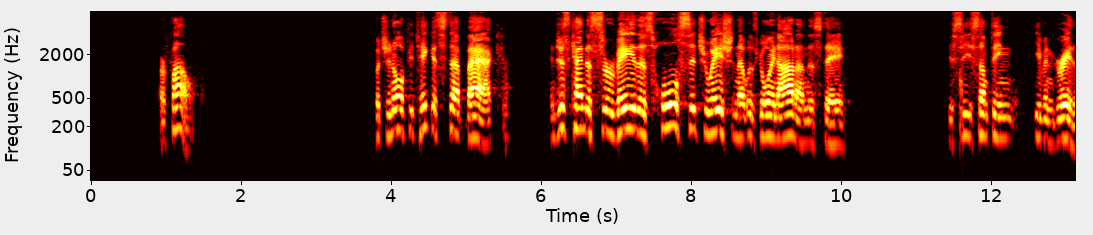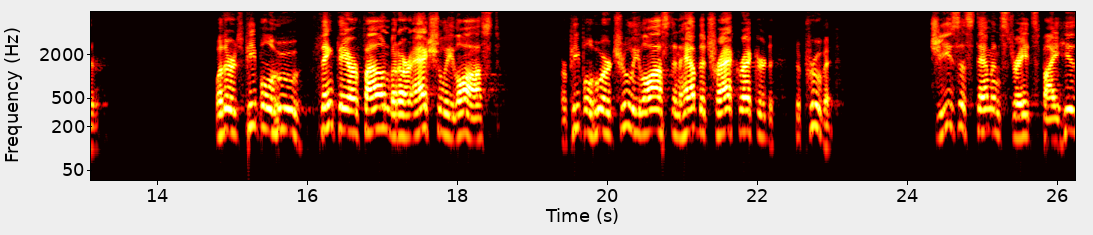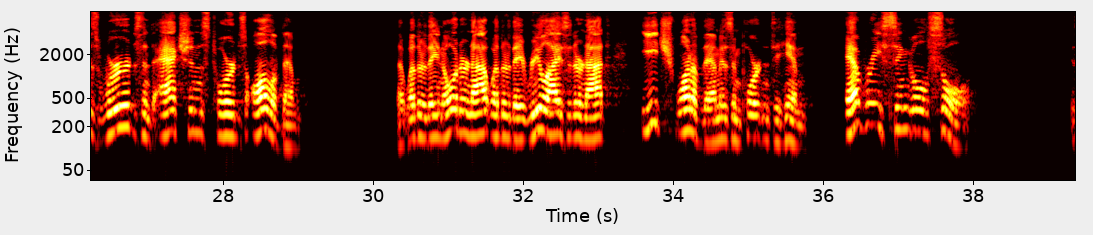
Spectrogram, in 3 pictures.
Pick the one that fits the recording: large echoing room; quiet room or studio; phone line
large echoing room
